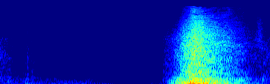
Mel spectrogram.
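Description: Whoosh transition sound effect: one swoosh fades out at the start, then after about a second of silence a second whoosh swells up and dies away.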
